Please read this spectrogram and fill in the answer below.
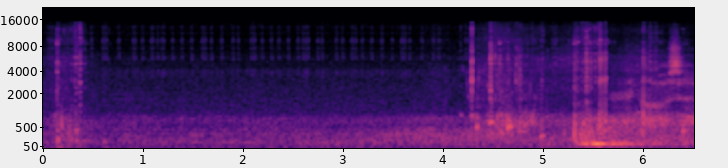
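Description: A faint steady low hush for most of the stretch, then a few sharp clicks and rustling handling noise in the last two seconds as a cutthroat trout is lowered back into an ice-fishing hole.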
